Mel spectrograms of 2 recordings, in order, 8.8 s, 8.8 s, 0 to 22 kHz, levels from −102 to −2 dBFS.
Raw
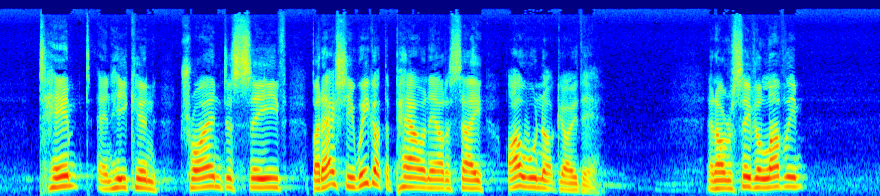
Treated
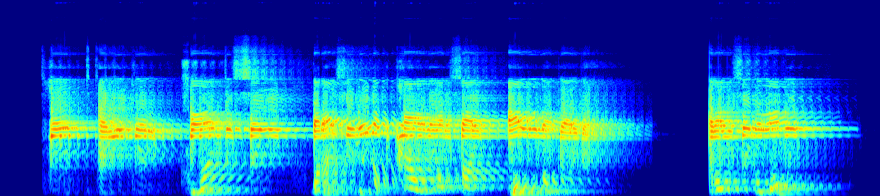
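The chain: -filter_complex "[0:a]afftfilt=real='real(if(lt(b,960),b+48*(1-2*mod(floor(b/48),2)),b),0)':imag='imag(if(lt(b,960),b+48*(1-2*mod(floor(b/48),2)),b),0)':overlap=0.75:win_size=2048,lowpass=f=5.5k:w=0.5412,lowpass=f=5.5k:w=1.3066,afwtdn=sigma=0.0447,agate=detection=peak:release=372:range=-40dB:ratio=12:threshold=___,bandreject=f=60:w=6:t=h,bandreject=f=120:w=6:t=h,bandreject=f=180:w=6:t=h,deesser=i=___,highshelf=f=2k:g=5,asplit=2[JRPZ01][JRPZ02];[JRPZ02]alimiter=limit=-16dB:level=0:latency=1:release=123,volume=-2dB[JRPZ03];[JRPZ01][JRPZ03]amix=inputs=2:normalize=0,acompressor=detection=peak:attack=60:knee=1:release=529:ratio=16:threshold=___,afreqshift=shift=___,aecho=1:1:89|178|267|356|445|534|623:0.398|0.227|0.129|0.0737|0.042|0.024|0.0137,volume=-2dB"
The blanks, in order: -52dB, 0.7, -26dB, 49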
